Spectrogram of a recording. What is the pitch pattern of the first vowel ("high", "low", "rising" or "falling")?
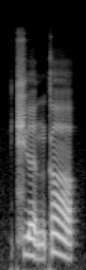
low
